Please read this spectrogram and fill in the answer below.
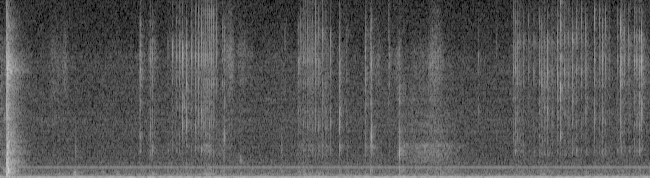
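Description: A hand-held correction tape dispenser being run across planner paper in a few short strokes, its small gears ticking and the tape scraping, over a steady low hum.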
